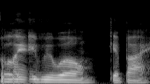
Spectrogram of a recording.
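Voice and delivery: gloomy, sad, deflated, unconvincing tone. Talking with the others while Troy is away, sounding sad. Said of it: "That sounded uh, so sad".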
